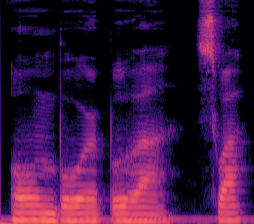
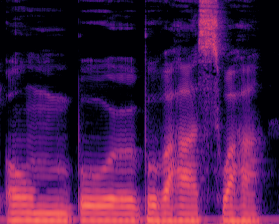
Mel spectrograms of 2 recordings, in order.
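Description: First: The words end without an echoed vowel. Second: The words end with an echoed vowel. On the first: The speaker calls it right. "I'm not putting an echo at the end of the A sound" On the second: The speaker calls it wrong. "a lot of people put that echo there"

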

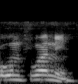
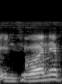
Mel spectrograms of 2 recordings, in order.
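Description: First: The word begins with a 'u' vowel. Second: The word begins with an 'i' vowel. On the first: The speaker calls it right. "bacanya unfuani ya" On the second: The speaker calls it wrong. "Bacanya apa? Infawani apa unfuani?"

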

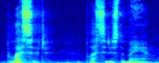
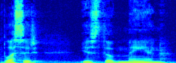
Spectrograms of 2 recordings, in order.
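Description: First: The word 'blessed' is stressed. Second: The word 'man' is stressed.

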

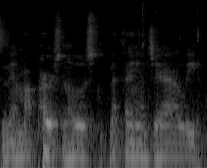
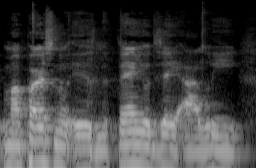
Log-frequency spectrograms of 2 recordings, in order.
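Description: First: It is said at a quieter, normal volume. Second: It is said louder, with more energy.

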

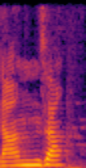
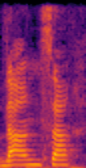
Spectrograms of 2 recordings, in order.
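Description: First: The z sound in danza is voiced. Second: The z sound in danza is voiceless. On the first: The speaker calls it wrong. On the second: The speaker calls it right.

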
